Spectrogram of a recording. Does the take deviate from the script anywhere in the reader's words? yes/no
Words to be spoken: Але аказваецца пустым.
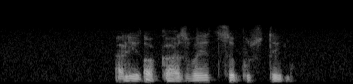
no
